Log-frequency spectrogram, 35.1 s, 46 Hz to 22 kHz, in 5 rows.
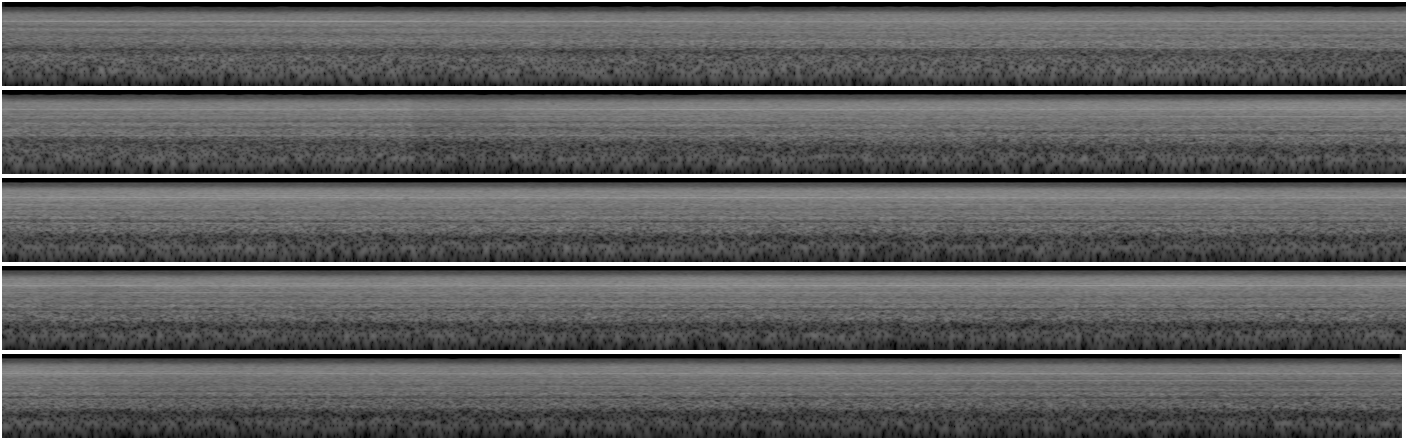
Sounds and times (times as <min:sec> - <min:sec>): Aircraft engine: 0:00.0 - 0:35.0.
